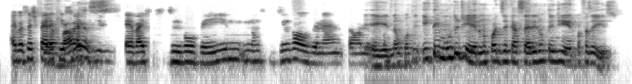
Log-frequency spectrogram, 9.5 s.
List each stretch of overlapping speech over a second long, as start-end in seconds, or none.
0.6-1.8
